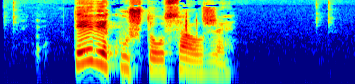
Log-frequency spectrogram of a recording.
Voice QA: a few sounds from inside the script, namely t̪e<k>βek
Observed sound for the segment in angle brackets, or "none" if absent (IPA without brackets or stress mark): none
